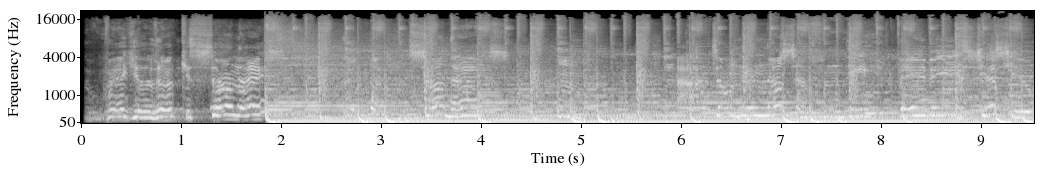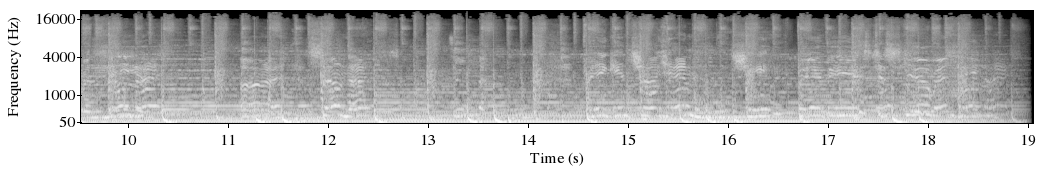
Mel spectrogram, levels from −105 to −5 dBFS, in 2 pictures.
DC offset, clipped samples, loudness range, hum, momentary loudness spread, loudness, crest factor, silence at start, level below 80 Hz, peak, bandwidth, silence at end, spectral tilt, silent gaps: under 0.1%; under 0.1%; 1 LU; none; 4 LU; -14 LUFS; 12 dB; 0.05 s; -18 dBFS; -2 dBFS; 20 kHz; 0.1 s; -5.5 dB/octave; none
